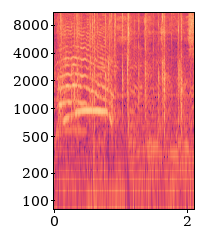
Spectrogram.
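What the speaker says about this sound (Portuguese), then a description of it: "Uma salva de palmas para nossa homenageada" Applause from a crowd at a birthday party for the honoree, steady clapping that starts full and thins toward the end, with a voice speaking over it.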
